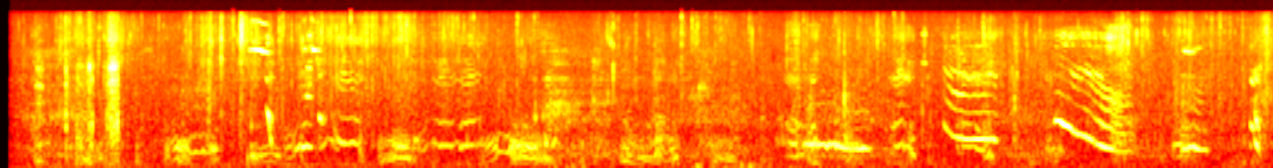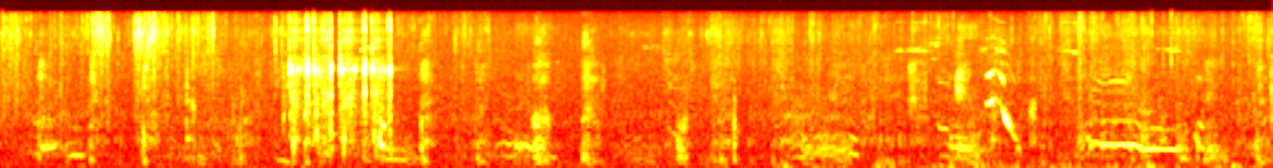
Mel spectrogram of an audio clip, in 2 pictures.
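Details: A litter of young puppies whimpers and whines, with squeaky, wavering cries that rise and fall, overlapping from several pups, amid rustling, shuffling movement and a faint voice.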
